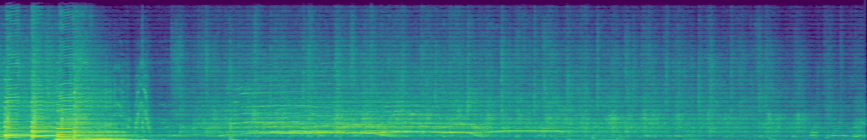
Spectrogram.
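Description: A live band plays music.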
